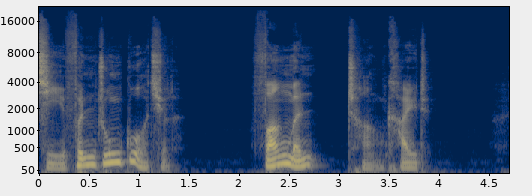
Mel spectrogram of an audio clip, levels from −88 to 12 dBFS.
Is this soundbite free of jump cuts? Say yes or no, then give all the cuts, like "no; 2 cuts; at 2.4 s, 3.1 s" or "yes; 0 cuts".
yes; 0 cuts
